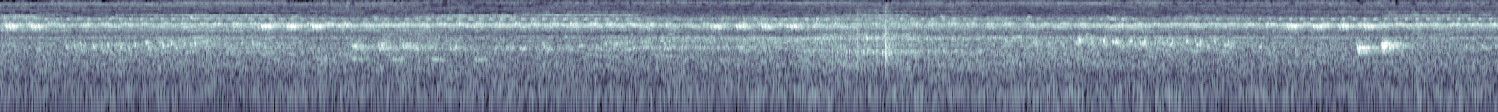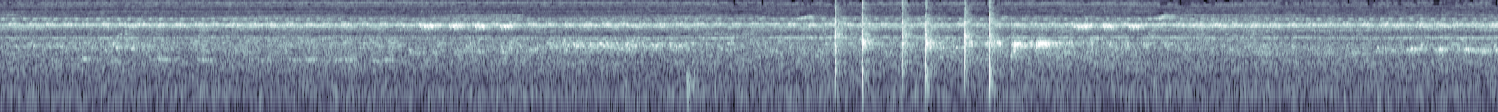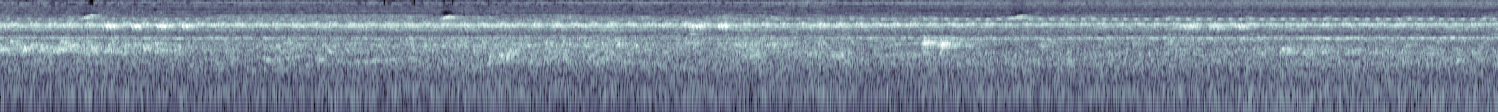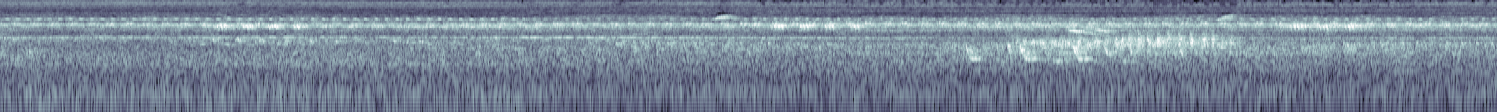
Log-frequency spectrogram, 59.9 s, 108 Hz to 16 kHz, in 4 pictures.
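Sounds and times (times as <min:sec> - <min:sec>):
insects trilling: 0:00.0 - 0:59.9.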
